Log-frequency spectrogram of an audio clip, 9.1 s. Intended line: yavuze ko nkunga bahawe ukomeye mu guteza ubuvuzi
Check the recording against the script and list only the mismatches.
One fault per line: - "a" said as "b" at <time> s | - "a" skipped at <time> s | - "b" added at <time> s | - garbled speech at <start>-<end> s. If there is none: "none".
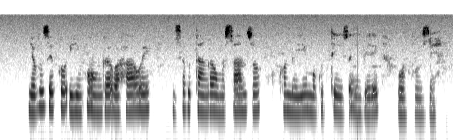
- "iyi" added at 1.4 s
- "iza gutanga umusanzu" added at 3.5 s
- "imbere" added at 7.2 s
